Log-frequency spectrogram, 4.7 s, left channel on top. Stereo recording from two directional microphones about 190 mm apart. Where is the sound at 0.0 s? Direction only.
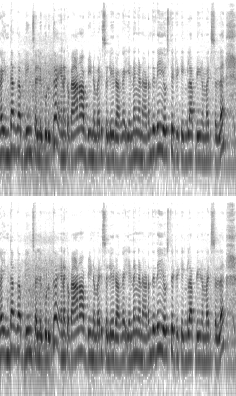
25° right (ahead or behind).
